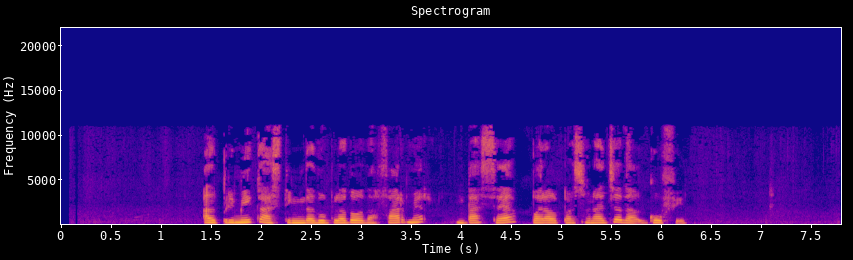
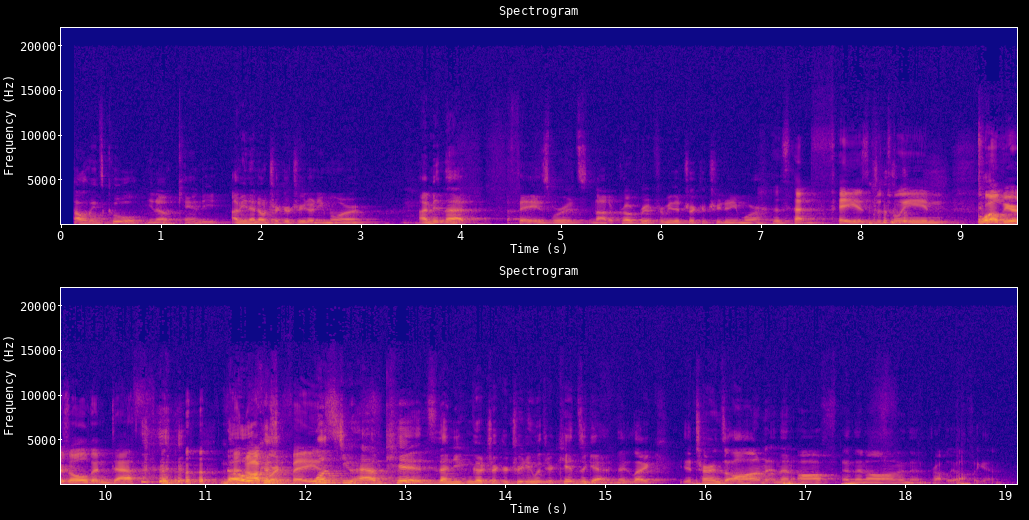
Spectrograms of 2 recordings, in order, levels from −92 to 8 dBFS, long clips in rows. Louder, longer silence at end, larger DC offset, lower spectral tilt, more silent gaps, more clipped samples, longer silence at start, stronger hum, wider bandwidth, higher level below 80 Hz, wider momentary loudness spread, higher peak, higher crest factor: first, -20 LUFS vs -26 LUFS; first, 1.55 s vs 0.2 s; neither; about the same, -5 dB/octave vs -5.5 dB/octave; neither; neither; first, 1.4 s vs 0.1 s; neither; second, 11.5 kHz vs 19 kHz; second, -72 dBFS vs -42 dBFS; second, 7 LU vs 17 LU; about the same, -4 dBFS vs -2 dBFS; second, 18 dB vs 24 dB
